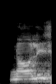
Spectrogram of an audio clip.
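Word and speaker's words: knowledge: करते हैं जी सर नॉलेज का के प्रोनाउंस करते हैं तो के साइलेंट हो जाता है नाइ का केस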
